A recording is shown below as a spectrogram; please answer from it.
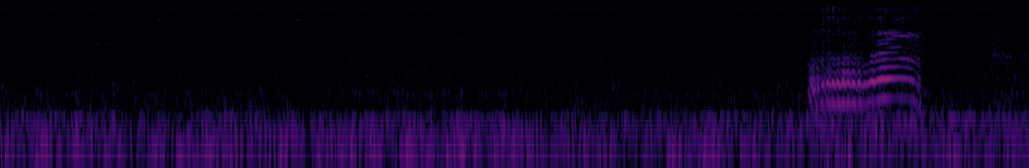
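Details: Young female domestic kitten, a white calico aged four months and one week, in her first heat and calling for a male. Two short, arched, harmonic meows come near the end over a steady low rumbling background.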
